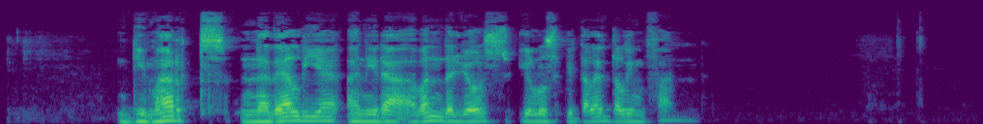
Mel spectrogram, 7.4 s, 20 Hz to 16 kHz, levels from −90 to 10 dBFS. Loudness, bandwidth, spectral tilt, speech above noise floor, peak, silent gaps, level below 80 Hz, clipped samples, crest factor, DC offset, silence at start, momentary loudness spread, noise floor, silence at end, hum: -18 LUFS; 11.5 kHz; -4 dB/octave; 62 dB; 0 dBFS; none; -54 dBFS; under 0.1%; 20 dB; under 0.1%; 0.9 s; 12 LU; -81 dBFS; 2.25 s; none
